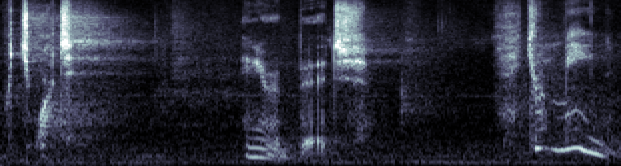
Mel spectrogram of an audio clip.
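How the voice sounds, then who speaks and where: A woman's voice: high-pitched, huge pitch swings, slow, vocal fry, heavily acted. An actress playing an angry, jealous woman in a comic film monologue, whispering furiously into a phone with indignant outbursts. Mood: furious, insulting. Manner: hushed, indignant, swooping into outbursts. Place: large museum gallery, indoors. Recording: echoey reverberant hall, some noise.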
